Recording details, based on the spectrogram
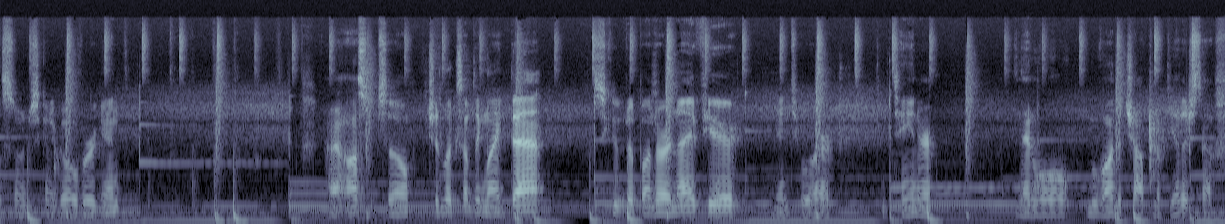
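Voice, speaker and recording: A young man talking viewers through a recipe in a small studio kitchen set, relaxed and chatty, with music playing underneath. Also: deep voice. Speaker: cooking vlogger. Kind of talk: casual cooking demonstration. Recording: clear background music under voice.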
